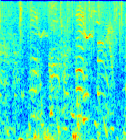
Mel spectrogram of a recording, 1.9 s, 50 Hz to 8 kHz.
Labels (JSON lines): {"label": "biophony, dolphin", "recorder": "SoundTrap 500"}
